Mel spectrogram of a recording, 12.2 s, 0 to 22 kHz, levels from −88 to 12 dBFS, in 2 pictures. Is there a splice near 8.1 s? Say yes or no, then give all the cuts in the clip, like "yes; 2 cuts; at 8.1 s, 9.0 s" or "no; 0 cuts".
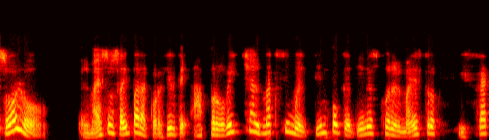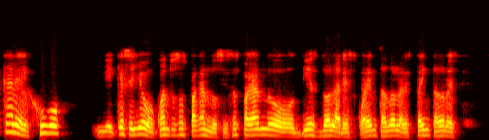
no; 0 cuts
